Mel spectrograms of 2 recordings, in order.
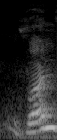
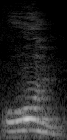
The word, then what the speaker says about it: one: So this own, we never pronounce own. What do we pronounce? One. Okay. So here O, it is pronounced as one.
